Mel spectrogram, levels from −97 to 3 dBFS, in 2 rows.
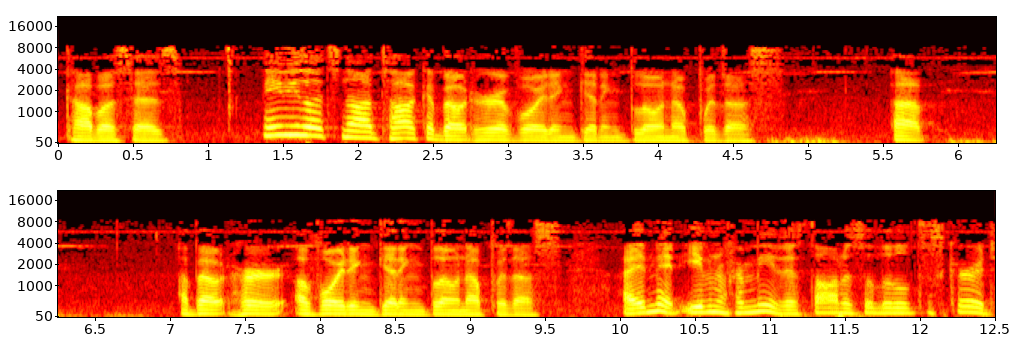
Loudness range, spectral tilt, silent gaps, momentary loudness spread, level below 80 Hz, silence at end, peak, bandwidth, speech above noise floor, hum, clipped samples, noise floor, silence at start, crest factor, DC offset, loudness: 6 LU; -5.5 dB/octave; none; 15 LU; -42 dBFS; 0 s; 0 dBFS; 8.8 kHz; 27 dB; none; under 0.1%; -42 dBFS; 0.05 s; 16 dB; under 0.1%; -16 LUFS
